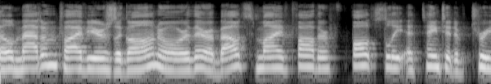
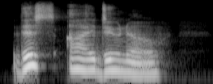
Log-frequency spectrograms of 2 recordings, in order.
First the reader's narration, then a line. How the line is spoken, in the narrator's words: murmured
